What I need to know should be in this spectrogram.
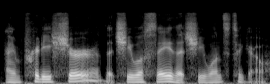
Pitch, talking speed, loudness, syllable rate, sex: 115 Hz, 290 wpm, -16 LUFS, 5.7 syllables/s, male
